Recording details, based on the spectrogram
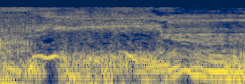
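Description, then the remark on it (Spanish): A grey wolf growls in a low, rough, continuous rumble that stays loud for a couple of seconds, with no talking over it. “Iba rodando y escapando cuando de pronto se encontró con un terrible lobo gris.”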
